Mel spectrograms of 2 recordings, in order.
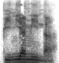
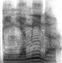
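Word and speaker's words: בנימינה: Normally, when in Israel, when we're saying the town of Binyamina, we say it like that, Binyamina. On the train, however, they're going to say Binyamina. They're going to put the emphasis on that last syllable because the train is going towards Binyamina, right?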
